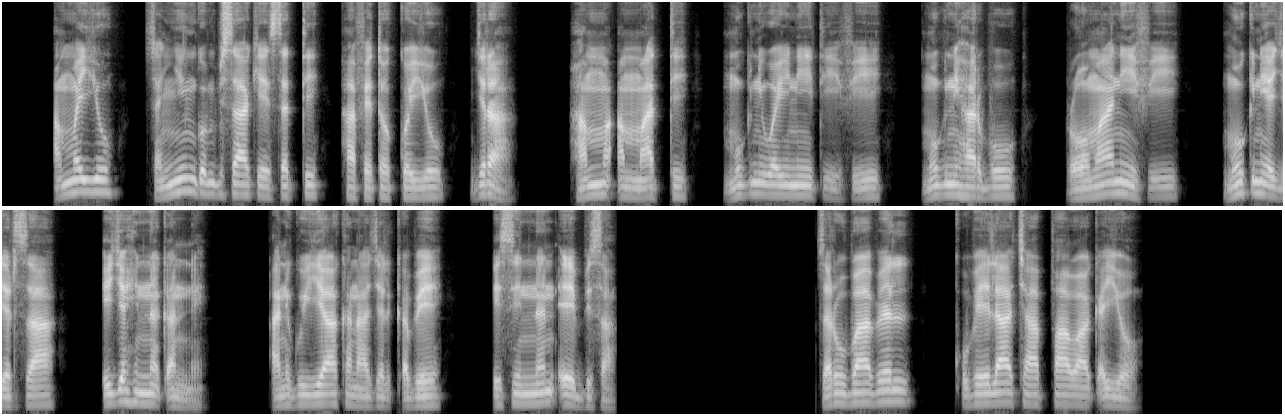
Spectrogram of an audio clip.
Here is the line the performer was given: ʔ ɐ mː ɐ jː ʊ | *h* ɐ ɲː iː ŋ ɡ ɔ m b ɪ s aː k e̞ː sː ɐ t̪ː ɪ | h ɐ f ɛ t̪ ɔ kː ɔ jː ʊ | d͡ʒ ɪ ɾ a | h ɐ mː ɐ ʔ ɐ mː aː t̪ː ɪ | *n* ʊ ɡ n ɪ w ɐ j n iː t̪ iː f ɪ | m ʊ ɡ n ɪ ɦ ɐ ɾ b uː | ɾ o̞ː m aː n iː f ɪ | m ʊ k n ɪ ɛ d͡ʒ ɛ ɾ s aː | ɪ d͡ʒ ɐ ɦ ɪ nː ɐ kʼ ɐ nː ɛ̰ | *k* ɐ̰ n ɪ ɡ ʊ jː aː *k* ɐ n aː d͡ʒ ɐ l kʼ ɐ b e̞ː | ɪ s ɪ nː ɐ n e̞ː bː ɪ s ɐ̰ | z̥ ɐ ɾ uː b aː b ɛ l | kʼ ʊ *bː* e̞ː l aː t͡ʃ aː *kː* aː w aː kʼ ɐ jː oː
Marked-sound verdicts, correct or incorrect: incorrect: s, incorrect: m, incorrect: ʔ, correct, incorrect: b, incorrect: pː

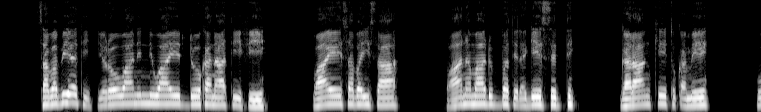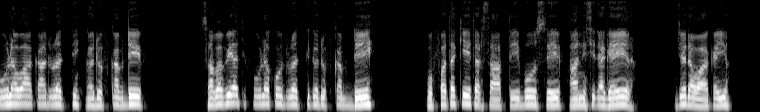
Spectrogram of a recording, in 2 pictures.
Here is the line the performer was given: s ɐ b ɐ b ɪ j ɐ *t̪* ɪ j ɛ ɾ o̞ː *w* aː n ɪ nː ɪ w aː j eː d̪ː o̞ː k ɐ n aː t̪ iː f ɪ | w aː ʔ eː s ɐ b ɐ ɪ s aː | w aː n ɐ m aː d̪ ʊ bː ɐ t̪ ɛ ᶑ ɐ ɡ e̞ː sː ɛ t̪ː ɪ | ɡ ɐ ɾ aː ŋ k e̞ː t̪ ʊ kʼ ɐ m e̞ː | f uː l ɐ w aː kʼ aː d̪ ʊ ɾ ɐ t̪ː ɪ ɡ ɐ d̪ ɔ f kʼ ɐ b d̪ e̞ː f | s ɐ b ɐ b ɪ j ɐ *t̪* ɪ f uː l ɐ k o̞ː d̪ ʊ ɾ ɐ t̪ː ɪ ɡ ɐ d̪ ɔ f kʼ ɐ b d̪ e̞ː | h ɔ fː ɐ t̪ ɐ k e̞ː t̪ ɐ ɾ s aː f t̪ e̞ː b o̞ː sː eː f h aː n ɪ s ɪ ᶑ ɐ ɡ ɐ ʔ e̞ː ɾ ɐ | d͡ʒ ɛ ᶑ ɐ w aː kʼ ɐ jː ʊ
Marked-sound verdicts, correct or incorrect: correct, correct, correct

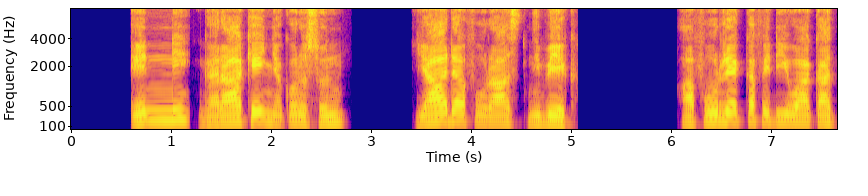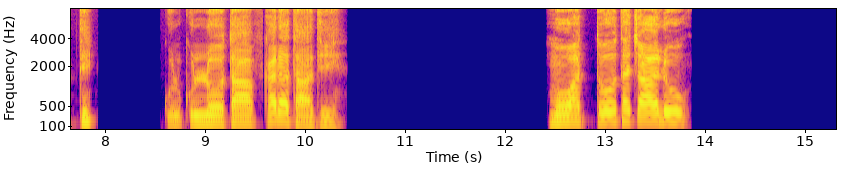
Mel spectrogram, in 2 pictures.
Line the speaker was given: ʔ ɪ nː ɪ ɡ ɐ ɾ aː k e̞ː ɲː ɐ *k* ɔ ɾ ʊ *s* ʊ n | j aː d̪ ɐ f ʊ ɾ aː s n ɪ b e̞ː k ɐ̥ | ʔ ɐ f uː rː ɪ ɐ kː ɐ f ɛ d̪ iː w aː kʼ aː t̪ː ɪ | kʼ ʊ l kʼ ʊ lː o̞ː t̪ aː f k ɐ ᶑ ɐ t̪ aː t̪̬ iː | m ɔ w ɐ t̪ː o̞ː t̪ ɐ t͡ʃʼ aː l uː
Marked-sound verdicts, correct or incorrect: incorrect: kʼ, correct

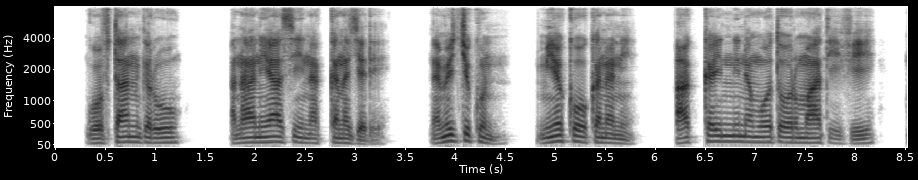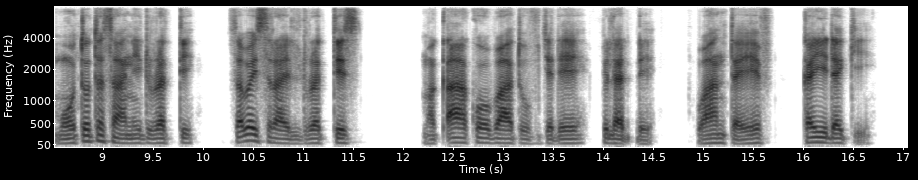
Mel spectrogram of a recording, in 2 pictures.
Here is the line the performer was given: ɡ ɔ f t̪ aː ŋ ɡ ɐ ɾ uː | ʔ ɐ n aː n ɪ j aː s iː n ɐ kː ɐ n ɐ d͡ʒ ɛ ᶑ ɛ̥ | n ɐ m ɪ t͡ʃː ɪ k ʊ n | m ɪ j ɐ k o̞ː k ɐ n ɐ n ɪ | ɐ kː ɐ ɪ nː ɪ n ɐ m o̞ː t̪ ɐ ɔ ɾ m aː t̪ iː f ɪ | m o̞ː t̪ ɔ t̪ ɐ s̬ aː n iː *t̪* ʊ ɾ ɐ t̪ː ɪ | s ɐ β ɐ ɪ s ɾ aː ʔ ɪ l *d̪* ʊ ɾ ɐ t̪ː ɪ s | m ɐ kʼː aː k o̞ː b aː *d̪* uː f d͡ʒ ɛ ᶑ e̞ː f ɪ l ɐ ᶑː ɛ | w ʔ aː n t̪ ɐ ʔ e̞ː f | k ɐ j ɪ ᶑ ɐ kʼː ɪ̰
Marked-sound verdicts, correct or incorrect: incorrect: d̪, correct, incorrect: t̪

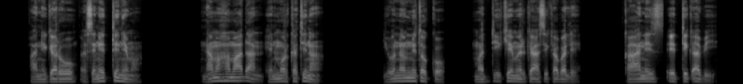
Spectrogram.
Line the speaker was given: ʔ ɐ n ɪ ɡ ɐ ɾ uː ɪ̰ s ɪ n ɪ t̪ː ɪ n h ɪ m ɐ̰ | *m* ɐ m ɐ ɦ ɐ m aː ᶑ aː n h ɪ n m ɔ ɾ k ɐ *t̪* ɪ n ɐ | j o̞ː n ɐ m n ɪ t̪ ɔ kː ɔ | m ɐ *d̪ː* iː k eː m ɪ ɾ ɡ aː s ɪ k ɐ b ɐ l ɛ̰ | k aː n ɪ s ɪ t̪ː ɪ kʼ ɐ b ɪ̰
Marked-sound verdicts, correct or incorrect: incorrect: n, correct, correct

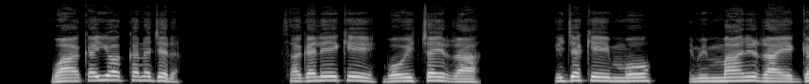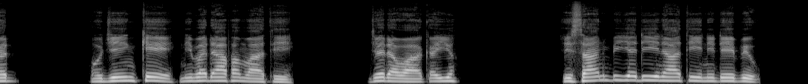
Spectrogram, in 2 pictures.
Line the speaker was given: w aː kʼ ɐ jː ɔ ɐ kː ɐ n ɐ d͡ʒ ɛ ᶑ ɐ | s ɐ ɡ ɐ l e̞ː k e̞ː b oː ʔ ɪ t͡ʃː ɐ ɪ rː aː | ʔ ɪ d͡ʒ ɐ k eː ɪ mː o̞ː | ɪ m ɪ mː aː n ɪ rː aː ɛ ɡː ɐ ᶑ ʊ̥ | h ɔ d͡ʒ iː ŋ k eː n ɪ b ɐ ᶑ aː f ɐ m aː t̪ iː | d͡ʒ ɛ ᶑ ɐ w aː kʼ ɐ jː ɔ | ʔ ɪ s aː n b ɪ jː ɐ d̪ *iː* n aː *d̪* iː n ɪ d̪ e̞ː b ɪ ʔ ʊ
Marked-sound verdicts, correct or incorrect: correct, incorrect: t̪

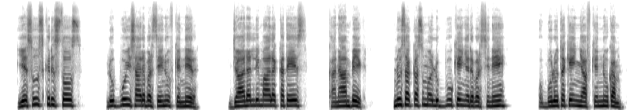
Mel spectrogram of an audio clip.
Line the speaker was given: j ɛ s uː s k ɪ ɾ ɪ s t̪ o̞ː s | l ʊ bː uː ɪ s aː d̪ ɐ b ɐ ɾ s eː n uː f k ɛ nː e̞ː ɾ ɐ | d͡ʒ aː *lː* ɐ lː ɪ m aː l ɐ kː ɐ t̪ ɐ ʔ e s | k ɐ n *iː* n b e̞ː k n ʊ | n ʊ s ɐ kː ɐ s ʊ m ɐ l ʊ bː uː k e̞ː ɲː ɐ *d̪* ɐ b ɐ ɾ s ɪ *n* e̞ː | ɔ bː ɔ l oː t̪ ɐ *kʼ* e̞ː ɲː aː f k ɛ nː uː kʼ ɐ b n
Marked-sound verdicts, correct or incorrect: incorrect: l, incorrect: aː, correct, correct, incorrect: k

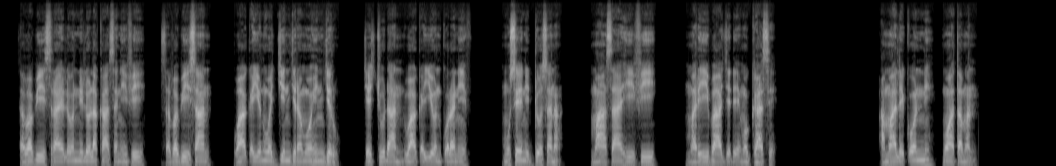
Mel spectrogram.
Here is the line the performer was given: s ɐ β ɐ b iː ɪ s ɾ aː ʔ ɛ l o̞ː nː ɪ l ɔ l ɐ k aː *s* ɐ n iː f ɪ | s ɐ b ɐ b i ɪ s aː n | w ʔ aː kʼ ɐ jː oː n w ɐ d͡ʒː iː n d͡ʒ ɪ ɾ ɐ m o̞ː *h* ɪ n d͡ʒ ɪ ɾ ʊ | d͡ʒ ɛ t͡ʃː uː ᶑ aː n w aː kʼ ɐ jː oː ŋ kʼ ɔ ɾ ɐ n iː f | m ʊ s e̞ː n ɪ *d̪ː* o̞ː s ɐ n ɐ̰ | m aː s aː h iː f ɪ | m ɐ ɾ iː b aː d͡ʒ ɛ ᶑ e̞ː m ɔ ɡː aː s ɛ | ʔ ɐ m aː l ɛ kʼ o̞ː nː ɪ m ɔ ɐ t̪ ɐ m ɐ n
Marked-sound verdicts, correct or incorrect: correct, correct, correct

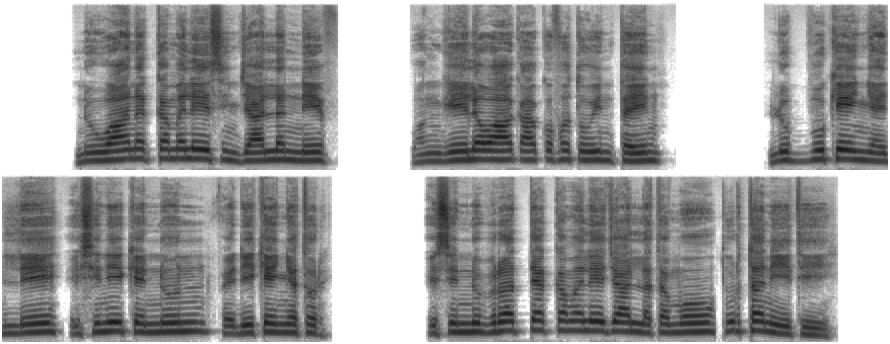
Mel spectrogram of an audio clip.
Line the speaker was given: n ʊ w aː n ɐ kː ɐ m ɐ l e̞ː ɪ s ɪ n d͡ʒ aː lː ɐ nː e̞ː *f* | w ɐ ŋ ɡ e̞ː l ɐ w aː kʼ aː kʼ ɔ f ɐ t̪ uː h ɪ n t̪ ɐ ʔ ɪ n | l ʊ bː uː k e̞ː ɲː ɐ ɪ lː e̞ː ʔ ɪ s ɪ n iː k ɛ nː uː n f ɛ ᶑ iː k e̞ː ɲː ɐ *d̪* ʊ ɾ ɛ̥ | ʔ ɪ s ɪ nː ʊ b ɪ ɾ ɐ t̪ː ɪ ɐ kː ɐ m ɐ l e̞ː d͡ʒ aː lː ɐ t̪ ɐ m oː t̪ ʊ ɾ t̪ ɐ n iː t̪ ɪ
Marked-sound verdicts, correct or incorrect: correct, incorrect: t̪

